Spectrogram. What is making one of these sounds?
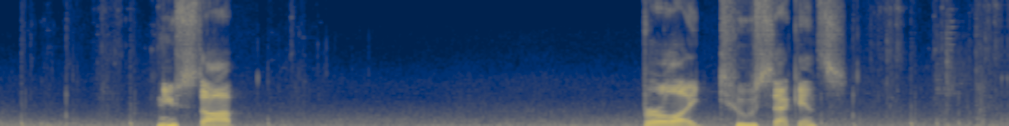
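A young man speaks briefly and casually into a close microphone.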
